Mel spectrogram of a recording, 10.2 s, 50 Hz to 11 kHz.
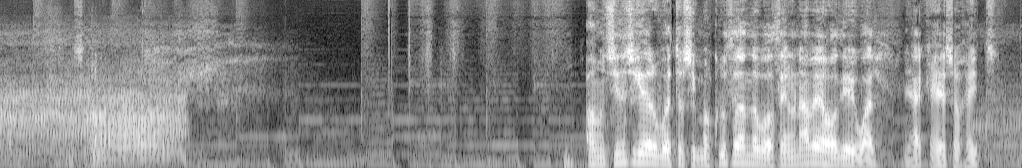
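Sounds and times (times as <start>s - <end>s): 
carpenter's power drill running: 0.0s - 2.0s, 9.7s - 10.2s
speech: 0.8s - 1.7s, 5.9s - 10.2s.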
